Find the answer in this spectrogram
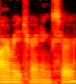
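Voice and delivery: low quiet speech. Retelling answering a superior who asked what the private had been doing, really low and quietly. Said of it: "just really low and quietly".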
